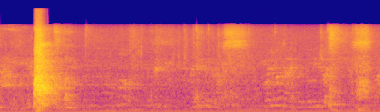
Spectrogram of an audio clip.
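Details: A pug gives a single sharp, loud bark, seemingly at a perceived enemy (Spiderman), followed by quieter murmurs and faint background voices.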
